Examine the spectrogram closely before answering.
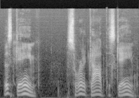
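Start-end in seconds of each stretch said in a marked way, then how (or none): none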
